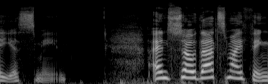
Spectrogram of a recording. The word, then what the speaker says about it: Yasmine: me saying that and Yasmeen when my name is yes yes and now when people say my name wrong I'm like actually it's yes mean and I think for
